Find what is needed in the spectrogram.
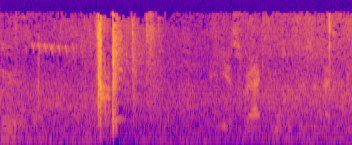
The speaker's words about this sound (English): Yes, all right, he swallowed it, hasn't he? gone right through the dummy, kept only in by the fletchings. Bit of a bellyache, I reckon, yeah.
